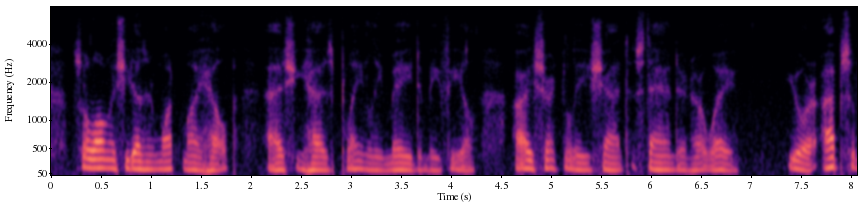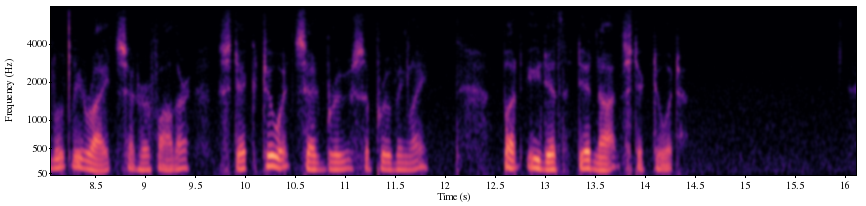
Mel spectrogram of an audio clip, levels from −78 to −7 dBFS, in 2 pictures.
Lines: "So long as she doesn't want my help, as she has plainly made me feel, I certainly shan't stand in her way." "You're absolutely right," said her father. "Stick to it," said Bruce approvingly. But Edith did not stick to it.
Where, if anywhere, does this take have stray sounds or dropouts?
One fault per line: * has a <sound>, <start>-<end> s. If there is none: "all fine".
all fine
